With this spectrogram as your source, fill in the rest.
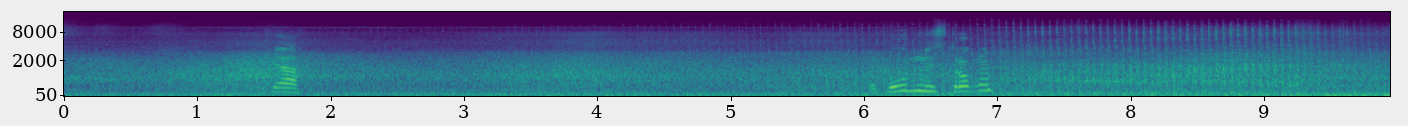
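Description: A tractor engine idles with a low rumble.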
